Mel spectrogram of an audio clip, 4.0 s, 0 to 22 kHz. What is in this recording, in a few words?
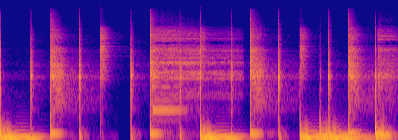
Amplify 808 Kit, Drums; Ableton; Factory Packs; Vibrations; ModeAudio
